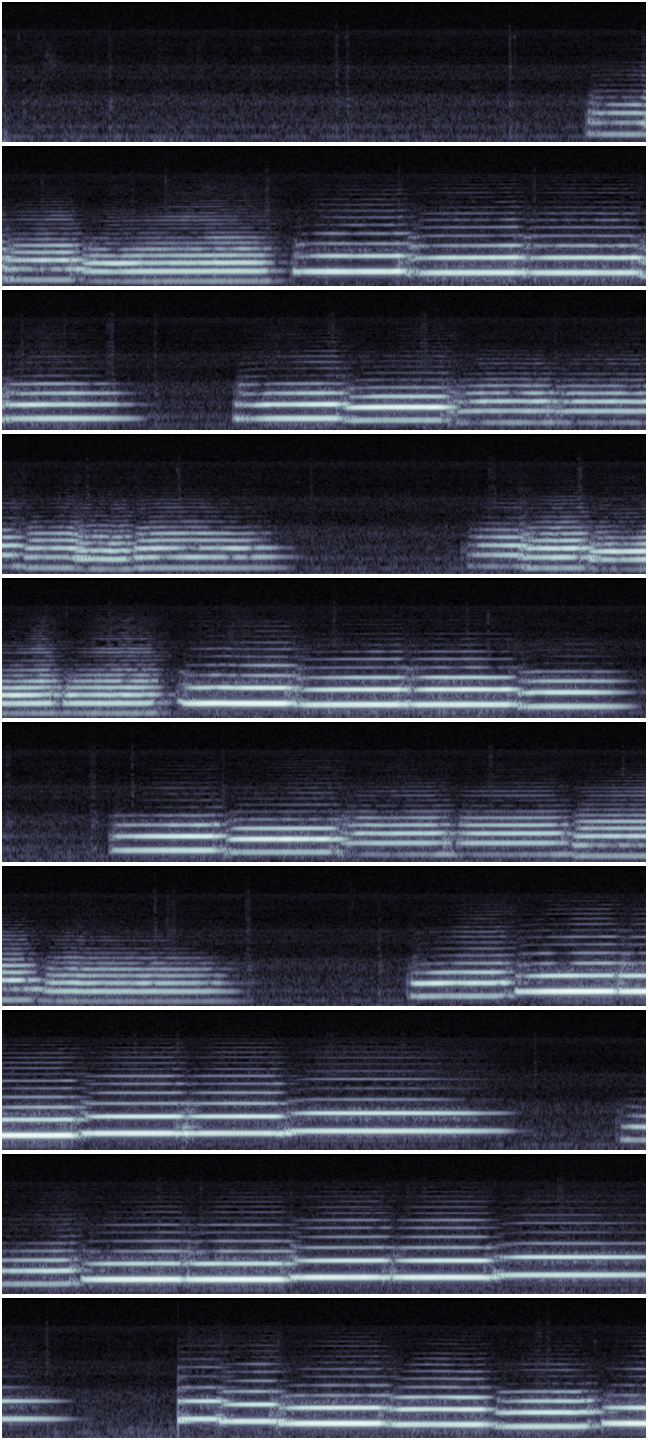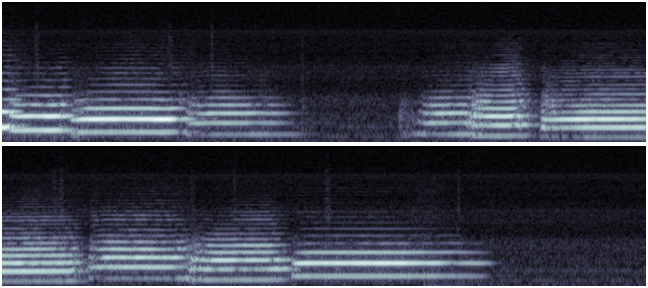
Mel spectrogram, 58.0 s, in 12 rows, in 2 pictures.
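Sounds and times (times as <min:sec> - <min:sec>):
horn: 0:04.3 - 0:57.9.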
